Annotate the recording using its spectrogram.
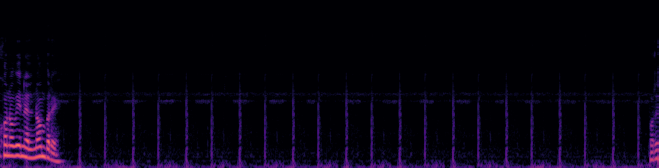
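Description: Footsteps tap at a steady, quick pace.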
